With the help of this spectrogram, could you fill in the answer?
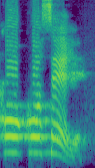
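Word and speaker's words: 高校生: Kemudian ada kokose. Kokose ya dibacanya panjang.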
